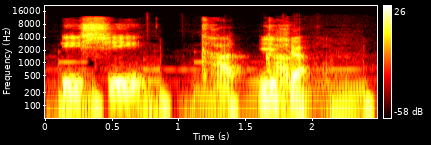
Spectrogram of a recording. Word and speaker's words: Isha: Isha.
